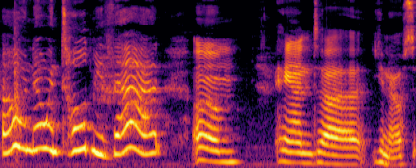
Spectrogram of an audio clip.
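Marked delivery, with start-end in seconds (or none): 0.0-1.6 very high, meek, fake-timid maiden act. Retelling a character's reply about court: imitating a timid maiden act. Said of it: "timid maiden act".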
